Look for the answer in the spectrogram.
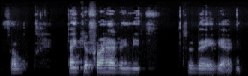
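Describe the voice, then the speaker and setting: A woman in her sixties from Brazil with a Brazilian accent, speaking thoughtfully with pauses as a podcast guest. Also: low-pitched, level tone, creaky, darkish tone. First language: Portuguese. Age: 60s. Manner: slow, thoughtful speech with pauses and fillers. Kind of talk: podcast interview. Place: home office with glass wall, remote.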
